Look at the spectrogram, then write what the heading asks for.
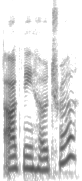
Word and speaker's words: Agnihotra: well first of all did I say it right AG hotra yes that's correct it's said in different ways it's the words the two words are sometimes put together in one long word a hotra and sometimes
